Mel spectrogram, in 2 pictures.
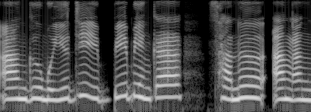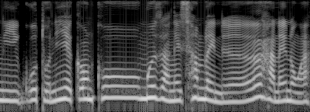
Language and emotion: Bodo, disgusted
